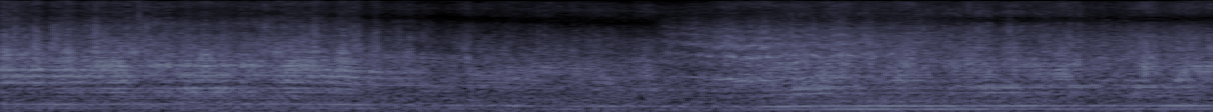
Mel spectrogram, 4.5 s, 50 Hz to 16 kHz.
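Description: A race car engine in the video game NASCAR Thunder 2003 drones steadily, its pitch rising gradually as it accelerates, loud and continuous with no talking.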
